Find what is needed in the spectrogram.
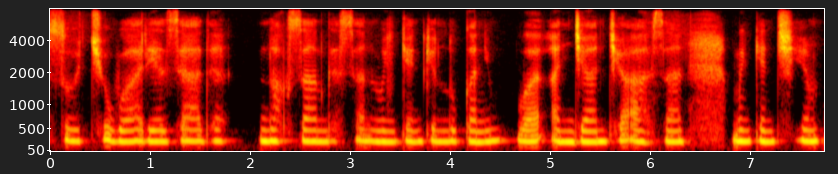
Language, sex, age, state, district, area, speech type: Kashmiri, female, 18-30, Jammu and Kashmir, Shopian, rural, spontaneous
